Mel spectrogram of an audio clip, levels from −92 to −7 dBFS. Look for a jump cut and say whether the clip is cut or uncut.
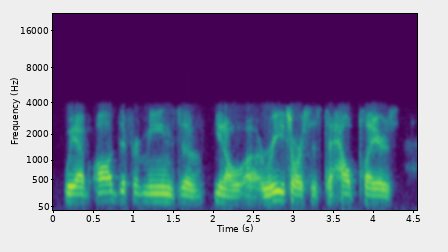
cut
